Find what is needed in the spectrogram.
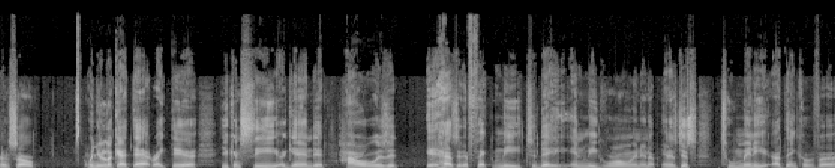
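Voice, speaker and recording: A man speaks at a moderate pace with lively intonation and a medium pitch, captured in a very clean recording with a silent background and a dry, close sound with no echo. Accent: American. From New York City (Harlem). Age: 60s. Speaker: recovery organization leader. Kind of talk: interview conversation. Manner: halting, many fillers.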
